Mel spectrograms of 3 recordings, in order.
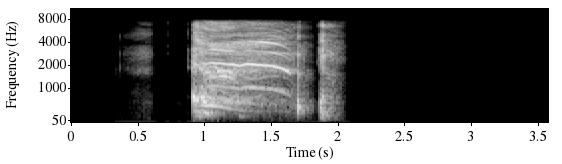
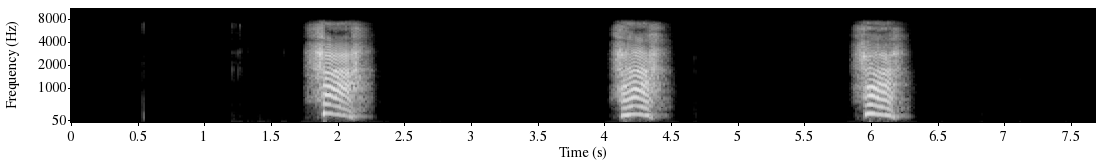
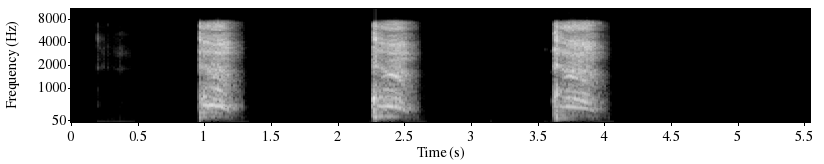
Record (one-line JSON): {"cough_length": "3.6 s", "cough_amplitude": 32263, "cough_signal_mean_std_ratio": 0.43, "exhalation_length": "7.7 s", "exhalation_amplitude": 25259, "exhalation_signal_mean_std_ratio": 0.26, "three_cough_length": "5.5 s", "three_cough_amplitude": 32767, "three_cough_signal_mean_std_ratio": 0.31, "survey_phase": "alpha (2021-03-01 to 2021-08-12)", "age": "45-64", "gender": "Female", "wearing_mask": "No", "symptom_none": true, "symptom_onset": "12 days", "smoker_status": "Never smoked", "respiratory_condition_asthma": false, "respiratory_condition_other": false, "recruitment_source": "REACT", "submission_delay": "2 days", "covid_test_method": "RT-qPCR"}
